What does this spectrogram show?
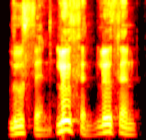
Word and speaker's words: Luthen: Luthen.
